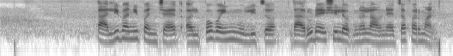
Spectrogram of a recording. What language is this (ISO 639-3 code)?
mar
